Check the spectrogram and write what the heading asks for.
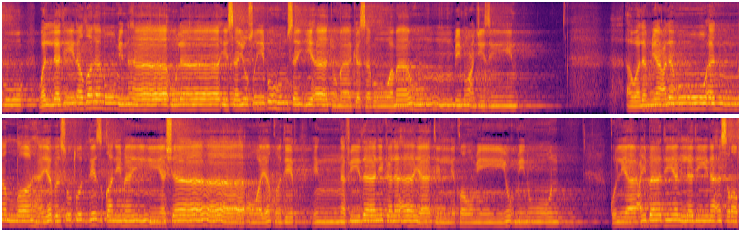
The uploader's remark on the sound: at the Houghton Masjid (West Street)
